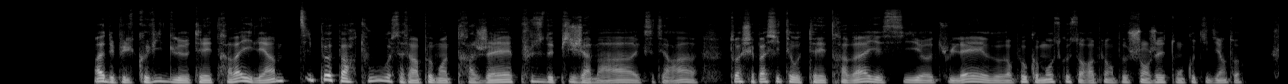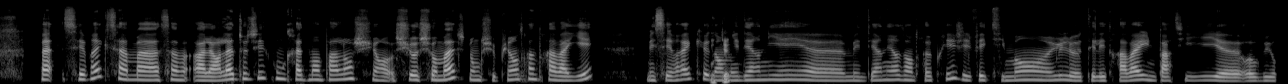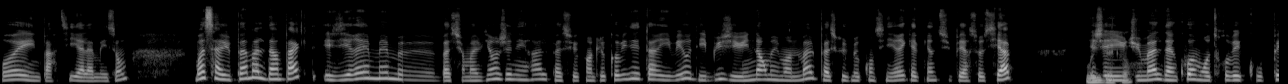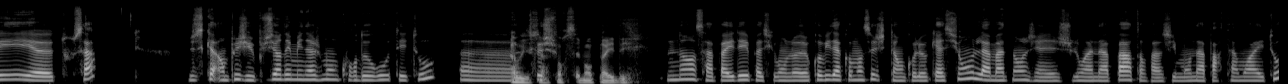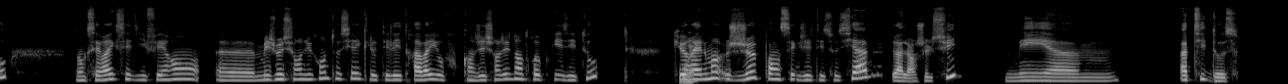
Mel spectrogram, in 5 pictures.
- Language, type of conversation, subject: French, podcast, Quel impact le télétravail a-t-il eu sur ta routine ?
- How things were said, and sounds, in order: stressed: "petit"; chuckle; stressed: "je"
